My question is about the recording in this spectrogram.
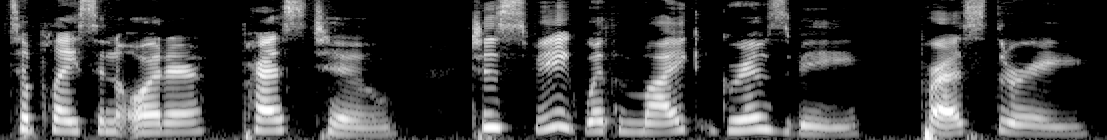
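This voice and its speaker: A woman's voice: on the high side, no echo. Polite woman reading phone menu prompts. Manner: polite, even, measured. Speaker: automated phone system voice.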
